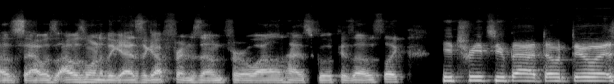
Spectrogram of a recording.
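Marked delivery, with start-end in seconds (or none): 4.4-6.2 put-on puppet frog voice, much higher, slower. Recalling being friend-zoned in high school, in a Kermit the Frog voice. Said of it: "I would do the Kermit the Frog voice".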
